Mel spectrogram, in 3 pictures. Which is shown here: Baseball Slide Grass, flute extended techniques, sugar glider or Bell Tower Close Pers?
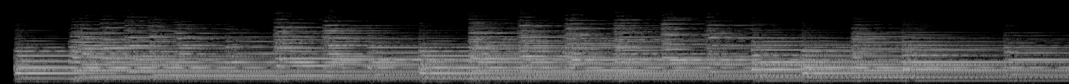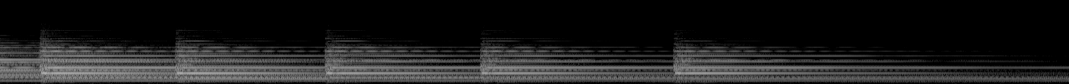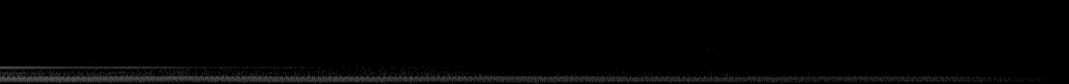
Bell Tower Close Pers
